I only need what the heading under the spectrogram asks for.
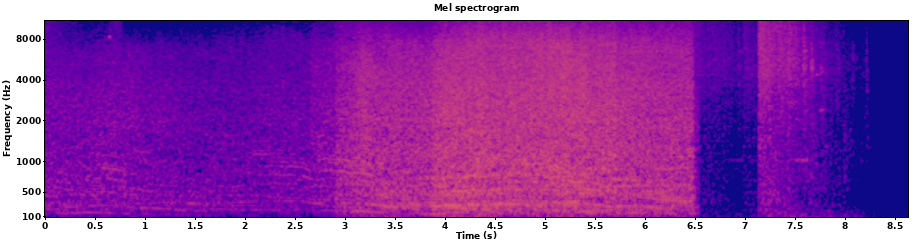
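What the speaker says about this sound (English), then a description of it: "we're gonna listen to some dirt cars while they go through their practice session" Dirt track race cars, 410 sprint-type outlaw series machines, roar around a dirt oval during a practice session, a broad continuous engine rumble swelling louder midway as cars pass close, then briefly dropping before returning.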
